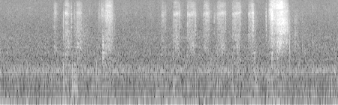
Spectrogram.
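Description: A graphite or charcoal pencil held in the hand scribbles and scratches across a large white paper sheet taped flat to a dark surface, shading in quick strokes. The quiet, dry, bright scratches come in short bursts over a faint low hum, with the last stroke the loudest.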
